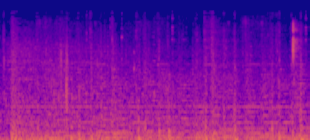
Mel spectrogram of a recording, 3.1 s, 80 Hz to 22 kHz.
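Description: A horse in Assassin's Creed 3 gallops with a steady, fast clip-clop of hooves, loud and close throughout, with a brief whinny near the end.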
